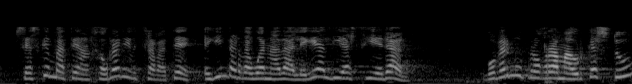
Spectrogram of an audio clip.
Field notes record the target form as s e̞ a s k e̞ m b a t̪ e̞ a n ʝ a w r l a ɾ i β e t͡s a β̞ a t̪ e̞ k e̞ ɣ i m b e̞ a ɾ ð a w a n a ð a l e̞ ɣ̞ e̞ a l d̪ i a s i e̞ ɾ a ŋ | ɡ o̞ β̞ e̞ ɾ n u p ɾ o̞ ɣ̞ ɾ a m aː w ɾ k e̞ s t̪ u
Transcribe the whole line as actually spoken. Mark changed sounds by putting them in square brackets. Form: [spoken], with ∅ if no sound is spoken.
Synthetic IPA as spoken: s e̞ a s k e̞ m b a t̪ e̞ a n ʝ a w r l a ɾ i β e t͡s a β̞ a t̪ e̞ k e̞ ɣ i m b e̞ a ɾ ð a w a n a ð a l e̞ ɣ̞ e̞ a l d̪ i a s i e̞ ɾ a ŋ | ɡ o̞ β̞ e̞ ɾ n u p ɾ o̞ ɣ̞ ɾ a m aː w ɾ k e̞ s t̪ u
